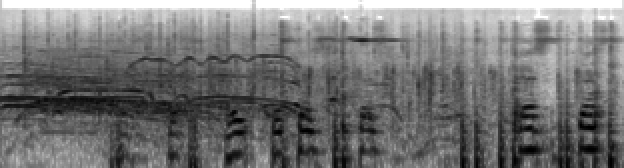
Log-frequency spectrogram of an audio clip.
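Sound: audience applause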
